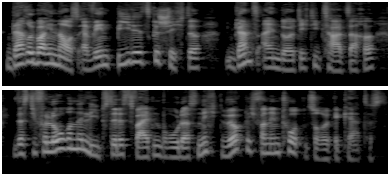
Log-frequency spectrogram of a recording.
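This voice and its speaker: Man reading an audiobook with lively pitch. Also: normal speed, few pauses. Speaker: amateur audiobook reader. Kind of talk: scripted audiobook narration.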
